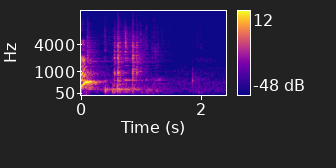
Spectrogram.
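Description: Watermelon chunks tipped from a steel bowl into a stainless-steel mixer-grinder jar: metal clinking and clattering of bowl against jar as the pieces drop in, dying away after about a second.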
